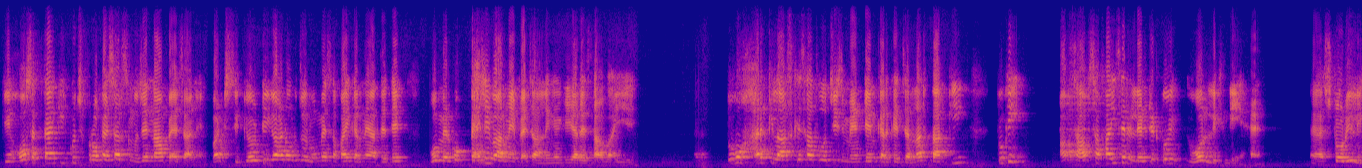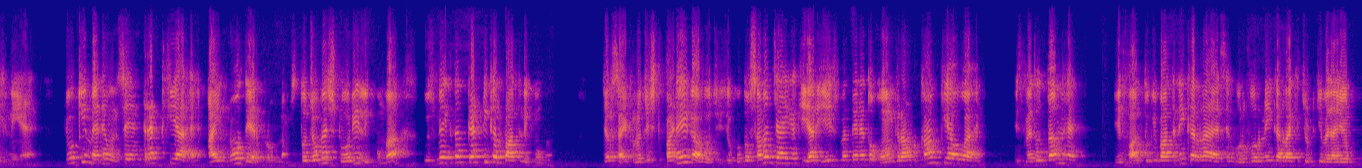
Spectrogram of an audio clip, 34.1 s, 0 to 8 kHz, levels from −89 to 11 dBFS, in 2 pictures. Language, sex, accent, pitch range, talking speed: Hindi, male, native, 170-255 Hz, 205 wpm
